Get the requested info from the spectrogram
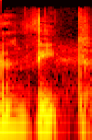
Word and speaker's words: Veidt: Yeah, Veidt.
